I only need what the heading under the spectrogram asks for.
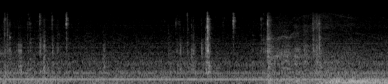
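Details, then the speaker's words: Van after starter replacement, previously clinking and cranking laggy, second start: brief quick crank with a few light clicks, engine catches promptly; starter engages cleanly, normal. "I don't know if you guys heard that, but it started up like a brand new van. I'm gonna do it again, which is probably bad for it,"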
